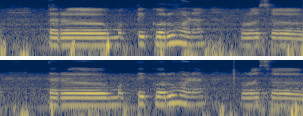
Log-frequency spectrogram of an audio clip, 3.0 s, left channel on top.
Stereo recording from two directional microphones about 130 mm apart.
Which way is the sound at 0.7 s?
5° left (ahead or behind).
